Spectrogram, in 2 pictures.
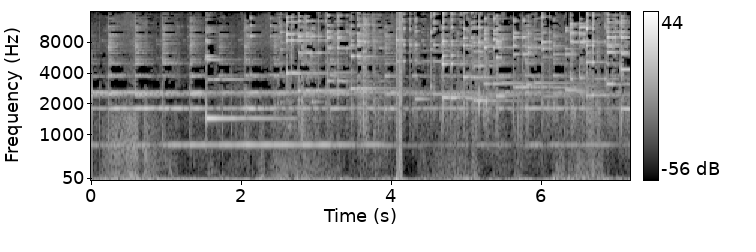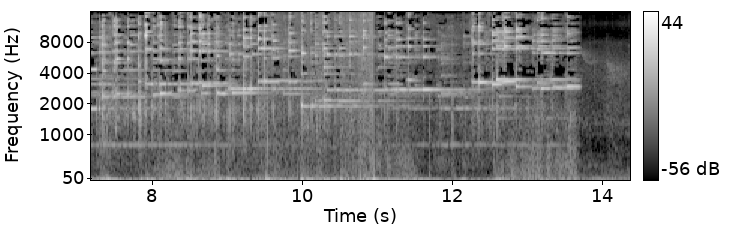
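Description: Many small metal temple bells hung along a path railing ringing one after another, their clear tones of different pitches overlapping and fading, with a few sharper clangs among them.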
